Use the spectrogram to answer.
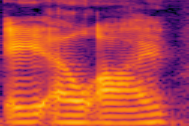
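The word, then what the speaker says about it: Alia: And then the Harkonnens find Lady Jessica's daughter, which I can never pronounce her name right. It's Ali.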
